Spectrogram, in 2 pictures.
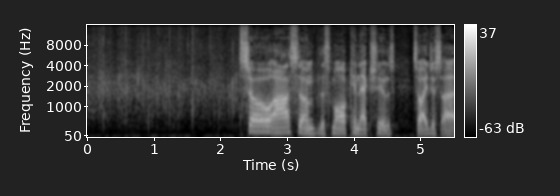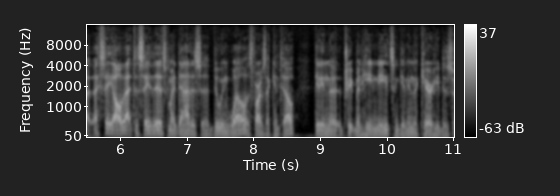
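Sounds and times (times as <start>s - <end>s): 
audience applause: 0.0s - 3.6s
speech: 2.3s - 11.0s.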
